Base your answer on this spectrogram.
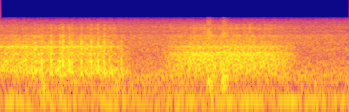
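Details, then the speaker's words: Simulated breath sounds from a SAM training manikin, stethoscope on the upper lung: loud, low, bubbling, very coarse crackles through both breath phases. "breath sounds are easy to hear with sam place the stethoscope on the upper lung and listen to very coarse crackles"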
